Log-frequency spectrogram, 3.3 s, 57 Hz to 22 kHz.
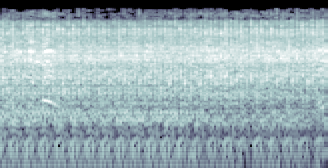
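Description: A John Deere 5105 tractor engine idles close by with a loud, steady diesel rumble and knock, with voices talking over it.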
